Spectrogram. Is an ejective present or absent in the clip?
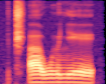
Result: present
